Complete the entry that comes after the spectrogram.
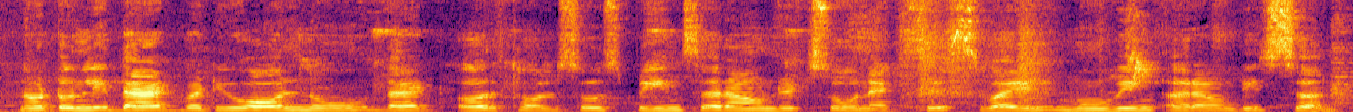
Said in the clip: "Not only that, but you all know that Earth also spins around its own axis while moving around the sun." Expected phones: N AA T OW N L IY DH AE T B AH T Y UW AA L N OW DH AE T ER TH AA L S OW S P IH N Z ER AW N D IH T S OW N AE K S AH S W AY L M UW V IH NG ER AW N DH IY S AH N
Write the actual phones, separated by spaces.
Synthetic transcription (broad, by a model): N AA T OW N L IY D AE T B AH T Y UW AA L N OW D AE T ER T AA L S OW S P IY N S ER AW N D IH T S OW N AE K S AH S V AY L M UW V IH NG ER AW N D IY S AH N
